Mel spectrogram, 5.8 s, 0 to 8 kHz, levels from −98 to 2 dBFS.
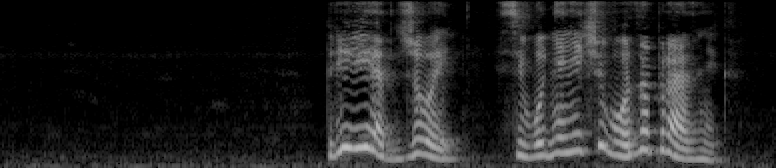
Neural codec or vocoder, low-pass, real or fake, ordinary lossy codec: codec, 16 kHz, 8 kbps, FreqCodec, smaller model; none; fake; none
